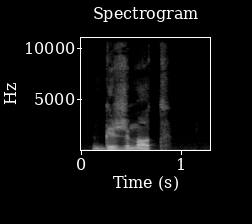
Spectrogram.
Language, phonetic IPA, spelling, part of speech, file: Polish, [ɡʒmɔt], grzmot, noun, Pl-grzmot.ogg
